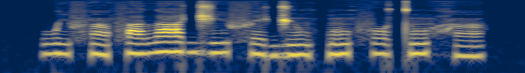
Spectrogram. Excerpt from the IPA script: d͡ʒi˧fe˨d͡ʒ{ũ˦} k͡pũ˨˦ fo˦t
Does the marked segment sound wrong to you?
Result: yes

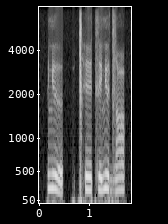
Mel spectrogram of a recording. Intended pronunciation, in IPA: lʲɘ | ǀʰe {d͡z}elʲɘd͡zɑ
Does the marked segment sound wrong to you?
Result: yes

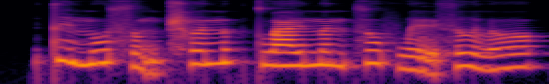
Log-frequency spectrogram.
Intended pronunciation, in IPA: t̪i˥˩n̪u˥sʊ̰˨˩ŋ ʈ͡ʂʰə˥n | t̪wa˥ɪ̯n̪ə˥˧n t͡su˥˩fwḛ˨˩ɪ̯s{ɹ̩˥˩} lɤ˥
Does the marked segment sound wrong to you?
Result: no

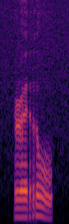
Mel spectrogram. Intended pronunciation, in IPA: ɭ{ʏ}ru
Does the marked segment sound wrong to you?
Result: no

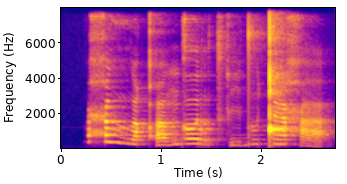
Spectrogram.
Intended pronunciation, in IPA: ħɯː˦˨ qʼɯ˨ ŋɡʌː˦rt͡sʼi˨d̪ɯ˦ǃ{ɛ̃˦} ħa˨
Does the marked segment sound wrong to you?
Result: no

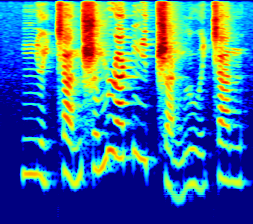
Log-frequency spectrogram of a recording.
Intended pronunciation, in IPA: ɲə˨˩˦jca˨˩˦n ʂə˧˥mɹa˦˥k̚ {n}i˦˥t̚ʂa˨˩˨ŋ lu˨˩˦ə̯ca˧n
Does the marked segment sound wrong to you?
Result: yes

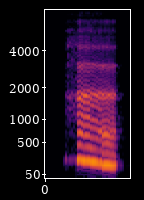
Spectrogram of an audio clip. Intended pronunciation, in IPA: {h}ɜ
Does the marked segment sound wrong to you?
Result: no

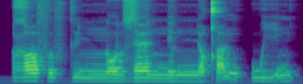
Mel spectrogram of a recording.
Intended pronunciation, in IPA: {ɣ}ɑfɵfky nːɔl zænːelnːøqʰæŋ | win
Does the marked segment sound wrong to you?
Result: no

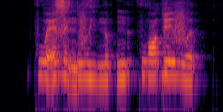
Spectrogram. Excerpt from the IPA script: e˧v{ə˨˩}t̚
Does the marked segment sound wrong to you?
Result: no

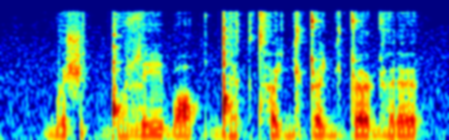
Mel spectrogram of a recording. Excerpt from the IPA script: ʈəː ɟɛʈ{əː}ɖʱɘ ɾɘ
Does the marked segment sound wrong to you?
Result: no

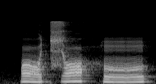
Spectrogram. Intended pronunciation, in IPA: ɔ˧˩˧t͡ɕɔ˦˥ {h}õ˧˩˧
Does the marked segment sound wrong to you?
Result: no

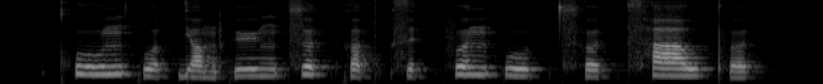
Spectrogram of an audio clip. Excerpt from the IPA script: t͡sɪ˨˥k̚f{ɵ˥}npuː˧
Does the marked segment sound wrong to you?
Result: no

